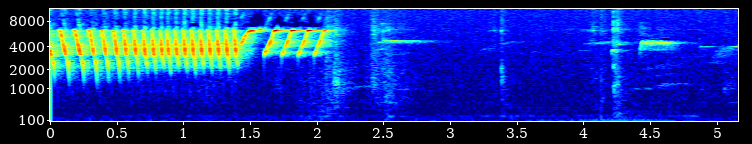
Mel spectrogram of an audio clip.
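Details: Belgian canary singing for training: a fast, high, evenly pulsed trill for about two seconds, switching to a sharper, quicker roll, followed by near silence with a few faint short notes.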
